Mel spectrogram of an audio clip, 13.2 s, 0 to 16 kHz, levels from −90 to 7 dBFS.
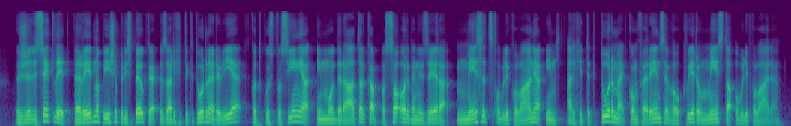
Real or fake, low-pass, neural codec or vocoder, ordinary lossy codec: fake; 10.8 kHz; codec, 24 kHz, 0.9 kbps, WavTokenizer, large speech release; none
